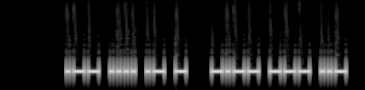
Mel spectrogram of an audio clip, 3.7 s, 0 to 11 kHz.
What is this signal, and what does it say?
Morse code, heard as a keyed tone, about 33 wpm, 700 Hz. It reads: WHAT YOU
